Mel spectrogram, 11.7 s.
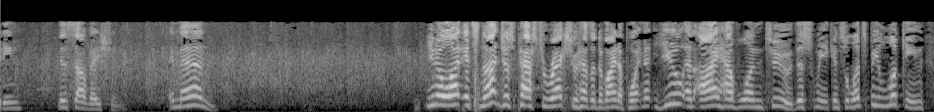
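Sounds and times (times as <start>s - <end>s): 
speech: 0.0s - 2.8s, 5.3s - 11.6s
large crowd applauding: 0.0s - 7.0s.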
